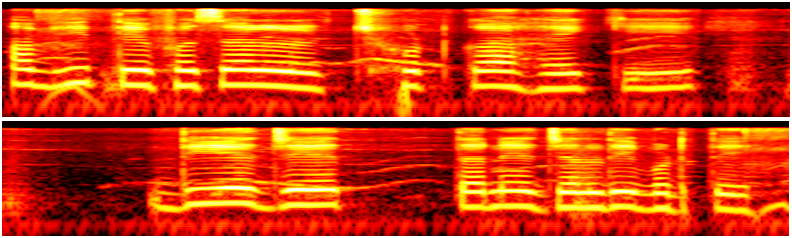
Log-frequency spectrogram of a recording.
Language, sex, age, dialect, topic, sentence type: Magahi, male, 25-30, Northeastern/Surjapuri, agriculture, question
